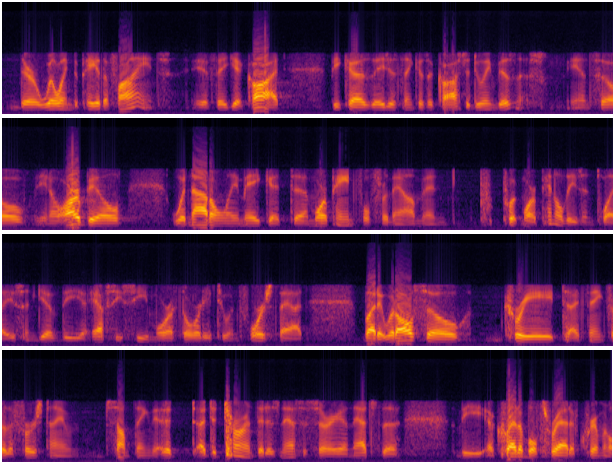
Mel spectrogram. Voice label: robocall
